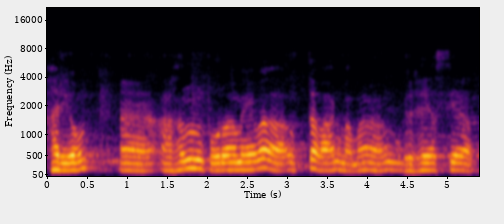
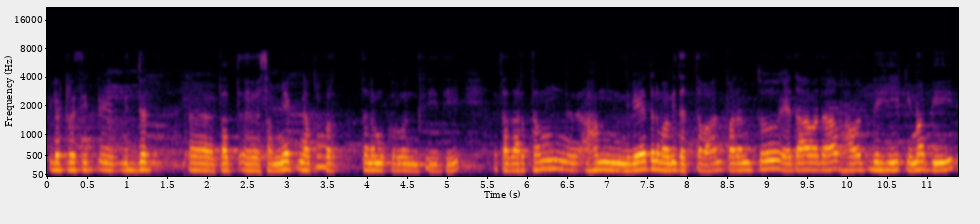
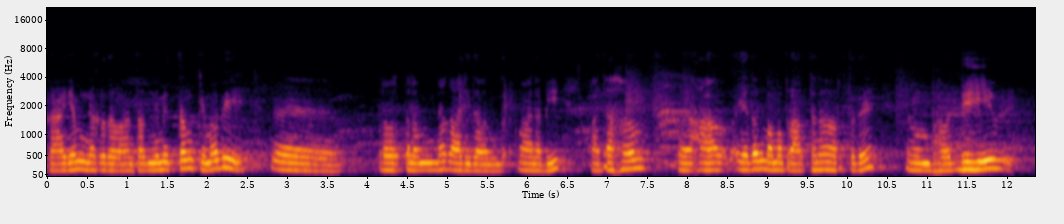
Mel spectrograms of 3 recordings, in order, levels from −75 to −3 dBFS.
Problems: none marked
